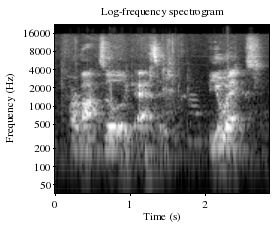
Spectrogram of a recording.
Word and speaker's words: carboxylic: How do you pronounce it again? Carboxylic acid. Carboxylic acid. BOX.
